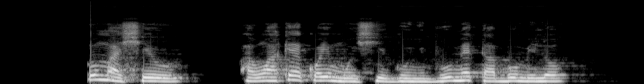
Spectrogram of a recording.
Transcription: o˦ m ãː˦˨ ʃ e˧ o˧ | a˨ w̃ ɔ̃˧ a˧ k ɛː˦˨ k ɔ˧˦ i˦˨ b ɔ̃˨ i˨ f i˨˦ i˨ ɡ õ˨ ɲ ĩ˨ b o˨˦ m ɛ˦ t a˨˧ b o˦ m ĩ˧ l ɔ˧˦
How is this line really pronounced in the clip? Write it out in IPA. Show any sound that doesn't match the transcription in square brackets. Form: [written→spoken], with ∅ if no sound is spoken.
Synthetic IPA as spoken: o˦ m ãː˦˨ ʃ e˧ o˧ | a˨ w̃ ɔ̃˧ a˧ k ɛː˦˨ k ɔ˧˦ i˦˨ [b→m] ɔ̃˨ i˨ [f→ʃ] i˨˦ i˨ ɡ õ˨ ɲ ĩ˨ b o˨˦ m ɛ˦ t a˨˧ b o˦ m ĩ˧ l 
